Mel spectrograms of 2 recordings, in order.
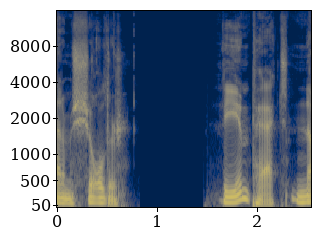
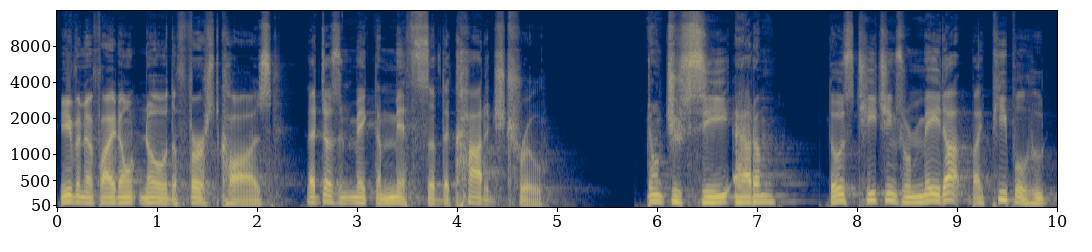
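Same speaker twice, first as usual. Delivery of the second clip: mildly dismissive villain voice; scoffing. A narrator's reading. Villain disputing the hero's beliefs, scoffing. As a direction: wave the argument away with light scorn. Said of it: "Alexander scoffed".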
